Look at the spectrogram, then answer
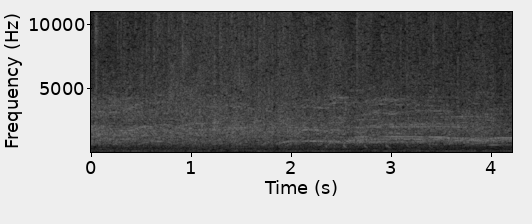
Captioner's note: laughter, cheers, applause; laughs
